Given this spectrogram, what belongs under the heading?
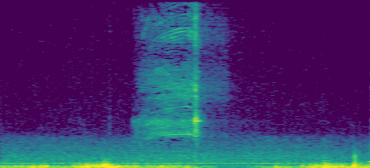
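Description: A honey bee swarm buzzes steadily inside a trap, a dense low drone that dips briefly midway, with a brief high hiss partway through.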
